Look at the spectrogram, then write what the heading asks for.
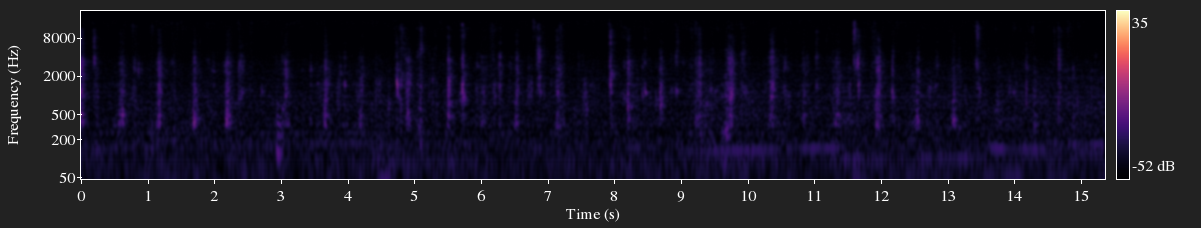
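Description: Quiet, close-up chewing of crunchy shredded green papaya salad: a steady run of small wet crunches and mouth clicks, about two or three a second.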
